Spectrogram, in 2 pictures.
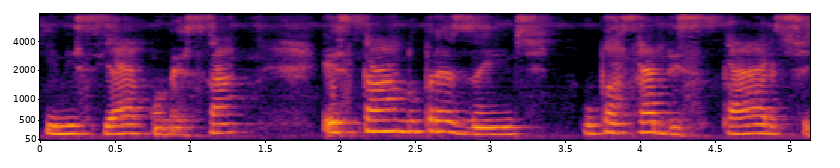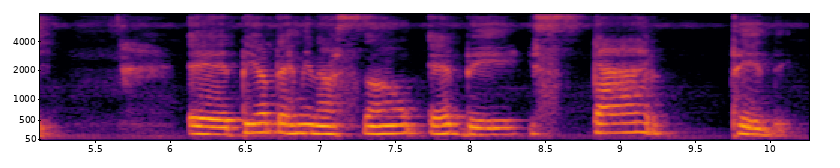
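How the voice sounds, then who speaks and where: A middle-aged Brazilian woman teaching English in a remote video lesson, explaining patiently and repeating words slowly. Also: mid-range voice, warm tone. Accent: Brazilian Portuguese.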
